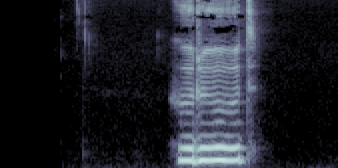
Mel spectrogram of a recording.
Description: Huruud (Hurdi) / Yellow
